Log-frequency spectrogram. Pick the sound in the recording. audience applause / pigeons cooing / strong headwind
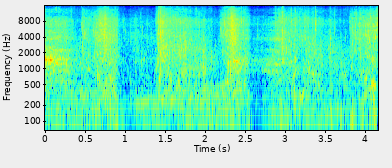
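strong headwind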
